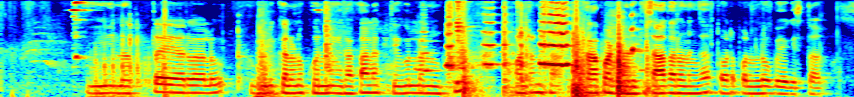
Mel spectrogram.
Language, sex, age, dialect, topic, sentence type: Telugu, male, 25-30, Central/Coastal, agriculture, statement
